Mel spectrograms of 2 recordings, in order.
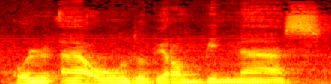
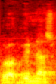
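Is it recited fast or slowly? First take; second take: slowly; fast. First: It is recited slowly and carefully. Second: It is recited fast and rushed.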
